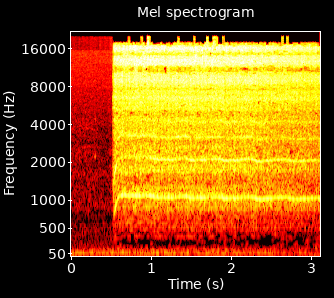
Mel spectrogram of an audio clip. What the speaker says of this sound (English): screwing that in with the electric cordless screwdriver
